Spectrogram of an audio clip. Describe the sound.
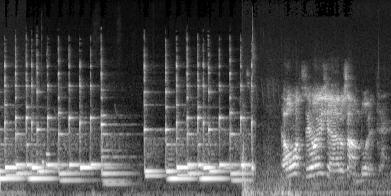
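A bright, melodic ringing tune of an outgoing phone call plays through twice, clear, before it cuts off and a voice answers and starts talking.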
